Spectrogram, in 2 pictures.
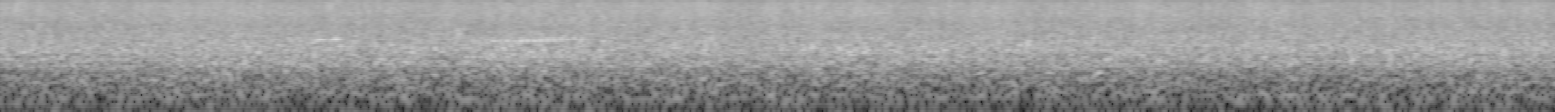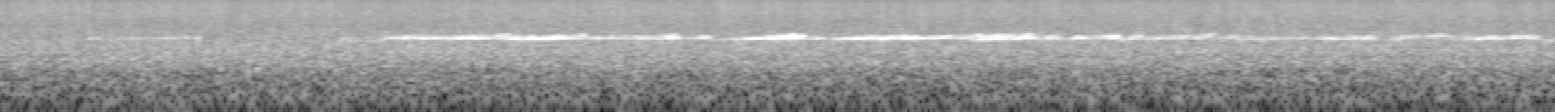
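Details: Frogs by a river deep in a pristine, moss-covered forest. Only a faint trill at first, then from about ten seconds a loud, shimmering high chorus of rapid pulsed calls rises above the constant hiss of running water.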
